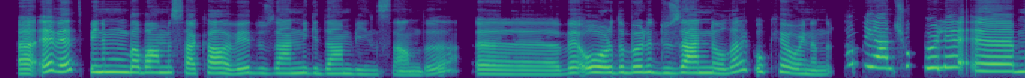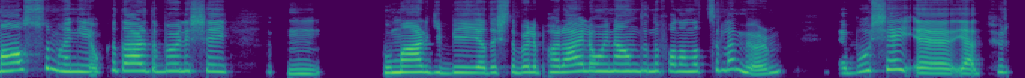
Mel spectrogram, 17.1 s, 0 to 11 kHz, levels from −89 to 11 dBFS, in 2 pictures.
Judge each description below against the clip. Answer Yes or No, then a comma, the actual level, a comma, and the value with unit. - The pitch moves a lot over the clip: Yes, wide, 5.7 semitones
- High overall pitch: Yes, very high, 255 Hz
